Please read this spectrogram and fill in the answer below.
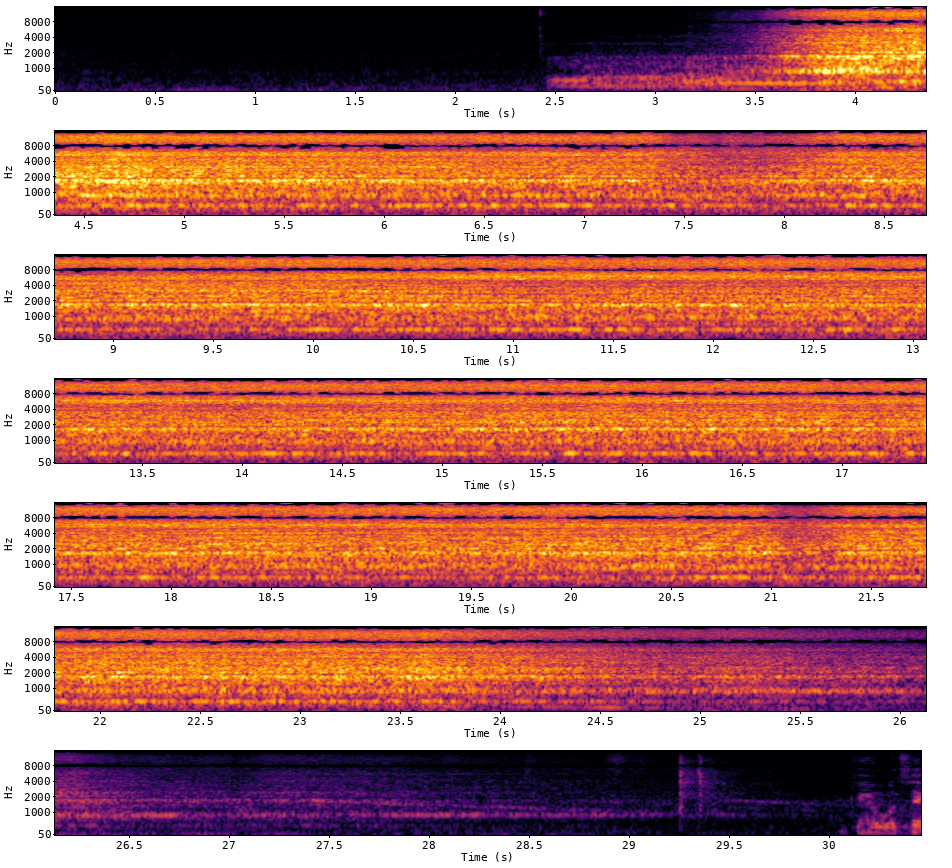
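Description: Cylinder-head flow bench's vacuum motors switched on about two and a half seconds in, whining up to speed and running loud and steady while drawing air through the intake port. Near the end they are shut off and spin down, the whine falling and fading away.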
